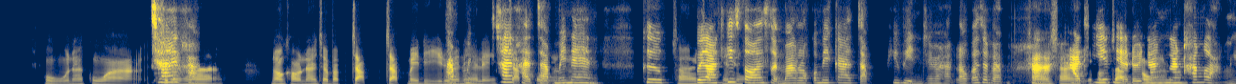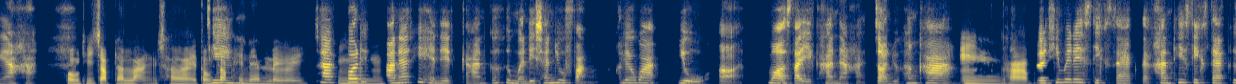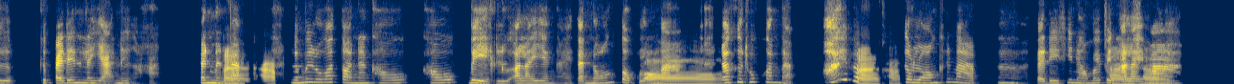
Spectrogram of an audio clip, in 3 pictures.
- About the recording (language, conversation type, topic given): Thai, unstructured, กิจวัตรตอนเช้าของคุณช่วยทำให้วันของคุณดีขึ้นได้อย่างไรบ้าง?
- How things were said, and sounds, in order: none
